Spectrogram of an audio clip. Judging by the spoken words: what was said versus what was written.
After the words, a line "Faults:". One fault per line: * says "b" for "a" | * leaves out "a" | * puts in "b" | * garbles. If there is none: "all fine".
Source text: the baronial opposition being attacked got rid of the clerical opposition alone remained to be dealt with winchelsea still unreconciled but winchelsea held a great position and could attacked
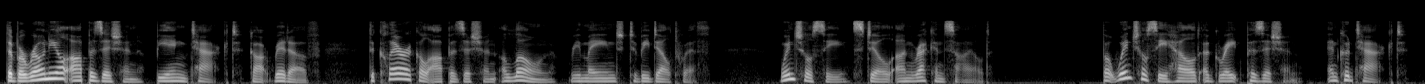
the baronial opposition being attacked got rid of the clerical opposition alone remained to be dealt with winchelsea still unreconciled but winchelsea held a great position and could attacked
Faults:
all fine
